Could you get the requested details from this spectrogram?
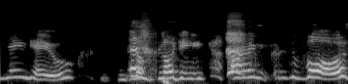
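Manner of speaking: bad put-on British accent. Retelling a man's answer after she asked if he was married, shitty British accent. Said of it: "Cue [name]'s accent".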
